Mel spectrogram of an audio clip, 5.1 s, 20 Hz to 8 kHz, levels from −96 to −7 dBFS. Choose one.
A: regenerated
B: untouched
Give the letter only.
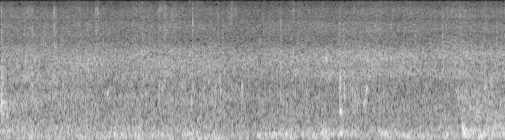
B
